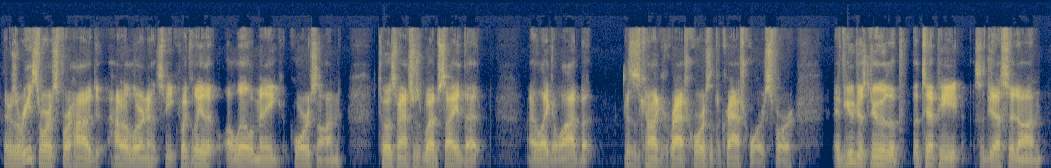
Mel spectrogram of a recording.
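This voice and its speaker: Low-voiced man evaluating on a call. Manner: thoughtful, self-deprecating, with restarts. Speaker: podcast co-host giving speech evaluation. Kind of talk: casual evaluative discussion. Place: virtual meeting. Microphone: video call.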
